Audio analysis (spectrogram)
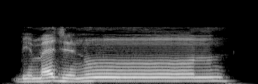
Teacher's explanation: جیم پر قلقلہ کریں گے، نون کے بعد واو ہے، تھوڑا سا لمبا کریں گے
